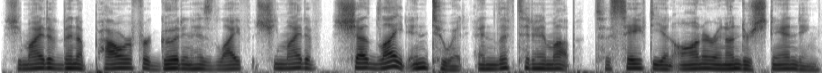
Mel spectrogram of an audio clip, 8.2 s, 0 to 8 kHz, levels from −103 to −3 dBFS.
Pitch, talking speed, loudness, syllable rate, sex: 125 Hz, 205 wpm, -19 LUFS, 4.7 syllables/s, male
